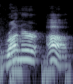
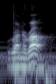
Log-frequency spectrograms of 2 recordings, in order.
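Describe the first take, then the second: First: The two words are said separately. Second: The two words are linked together smoothly. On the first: "instead of saying runner up" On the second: "Lord Farquaad says runner up"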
